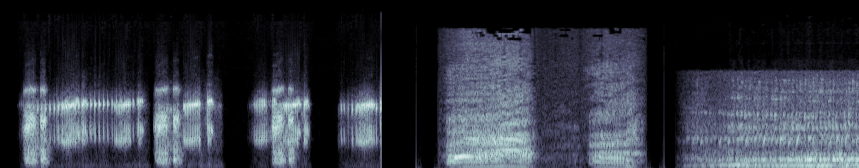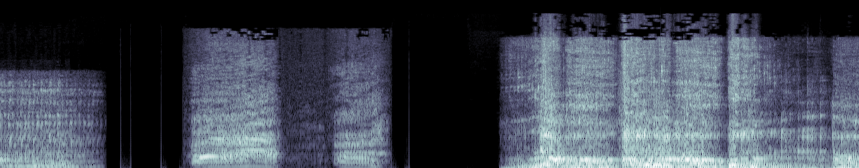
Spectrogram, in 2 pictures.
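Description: A frog croaking in a run of short calls. Then a brown bear growling: two short growls, a longer growl, then two more short ones. Over the last few seconds a lion roars, the loudest sound of all.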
